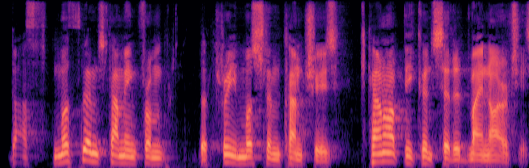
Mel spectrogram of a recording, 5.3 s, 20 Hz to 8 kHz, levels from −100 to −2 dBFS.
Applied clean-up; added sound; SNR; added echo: neural mask model DeepFilterNet 3.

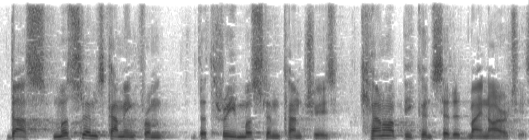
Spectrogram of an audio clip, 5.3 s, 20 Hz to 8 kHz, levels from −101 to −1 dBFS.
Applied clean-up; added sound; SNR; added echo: none; none; none; none.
